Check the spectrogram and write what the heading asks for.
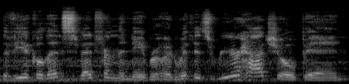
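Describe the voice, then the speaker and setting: A man giving scripted narration for a countdown video, in a steady, measured storytelling delivery. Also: mid-range voice, faint music behind, poor audio.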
